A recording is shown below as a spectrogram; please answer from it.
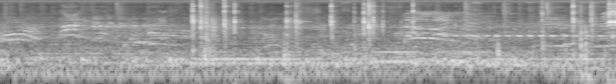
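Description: Air hockey puck and mallets clacking in a string of sharp hits, the strongest about two seconds in, over an arcade din of children's voices and game-machine music and beeps.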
